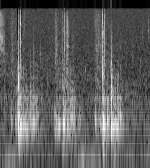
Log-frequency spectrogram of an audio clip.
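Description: A few short, sharp knocks and taps at irregular intervals.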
